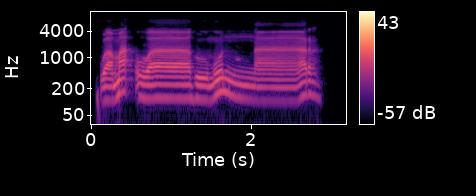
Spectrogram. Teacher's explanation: Wa ma' hamzah sukun dibaca ringan ya wa ma' wa wawu fathah berdiri mat tobi'i annar alif lam komariyah alif lam samsiyah karena tidak dibaca langsung masuk ke huruf berikutnya yaitu nun ditandai nunnya ada tasdidnya. Nun tasdid dibaca gunah atau mendengung ditahan 2 harokat. Nun fathah alif mat tobi'i tetapi karena bertemu dengan huruf terakhir yang dibaca sukun karena wakof maka menjadi mat arif lis sukun.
